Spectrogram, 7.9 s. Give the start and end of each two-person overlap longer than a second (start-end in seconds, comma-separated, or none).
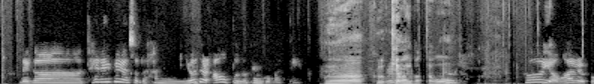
none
